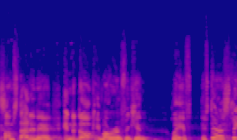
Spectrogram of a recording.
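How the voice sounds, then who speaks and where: A man with a London accent talks very fast in an animated tone at an extremely high pitch. Audible room echo and noticeable background noise surround him. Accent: London, multicultural London English. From South London. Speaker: comedian. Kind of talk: stand-up. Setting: stage with audience.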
